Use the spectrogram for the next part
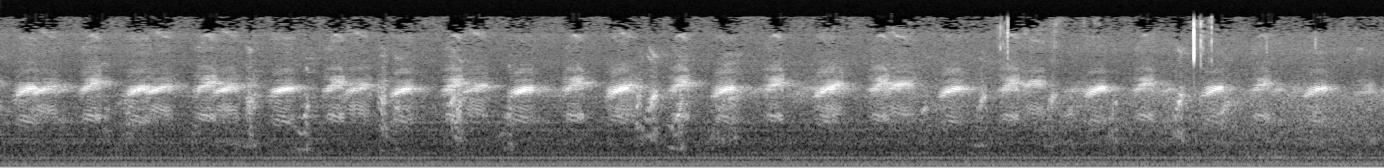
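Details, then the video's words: Frog concert at a lake in France, the Lac de Sabatte, in the evening: many frogs croak together in a dense chorus, a steady rapid series of short rasping croaks overlapping throughout, with a low constant hum beneath. "Froschkonzert an Crystals Lake"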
